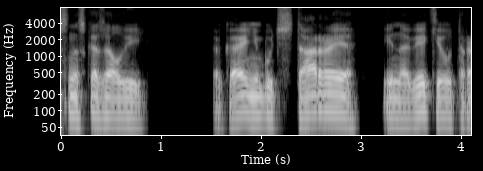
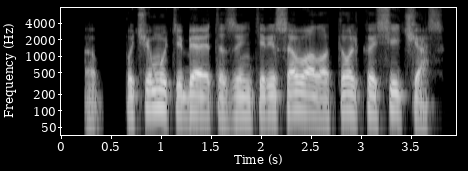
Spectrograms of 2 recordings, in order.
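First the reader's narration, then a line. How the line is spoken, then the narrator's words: Snorting. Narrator (Russian): хмыкнул Ви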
